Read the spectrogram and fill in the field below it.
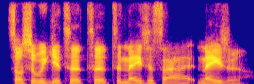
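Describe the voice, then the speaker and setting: A man's voice: medium pitch, sharp tone, no room sound. A man hosting a casual podcast, playful and joking as he passes the talk to each guest. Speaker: podcast host.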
